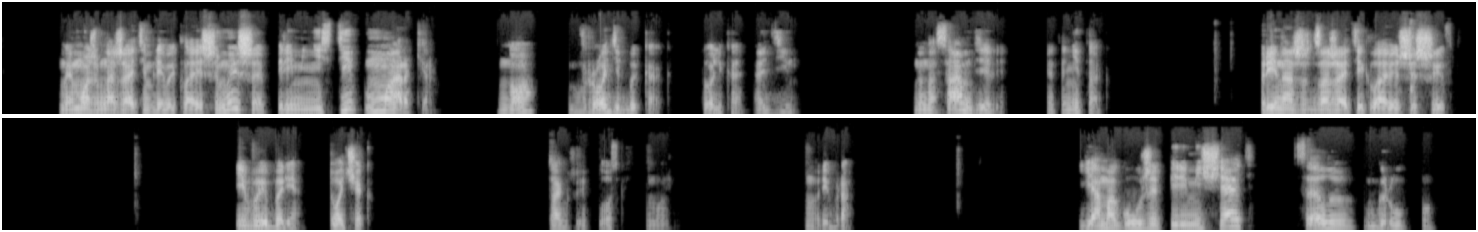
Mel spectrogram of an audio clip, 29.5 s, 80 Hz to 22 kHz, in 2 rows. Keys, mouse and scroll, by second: 0.7 click, 4.4 click, 15.3 click, 16.8 click, 18.2 click, 19.7 click, 20.8 click, 22.2 click, 23.5 click, 24.9 click.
